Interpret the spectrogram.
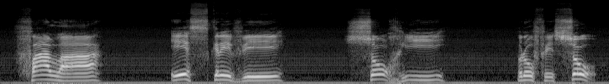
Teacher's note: Supressão do R final dos vocábulos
